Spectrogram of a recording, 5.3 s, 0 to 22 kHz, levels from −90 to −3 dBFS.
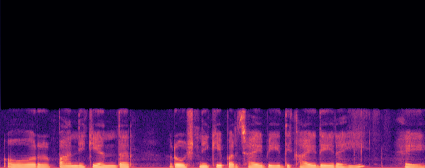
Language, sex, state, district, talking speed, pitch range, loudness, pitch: Hindi, female, Rajasthan, Jaipur, 135 wpm, 170-185 Hz, -19 LUFS, 180 Hz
